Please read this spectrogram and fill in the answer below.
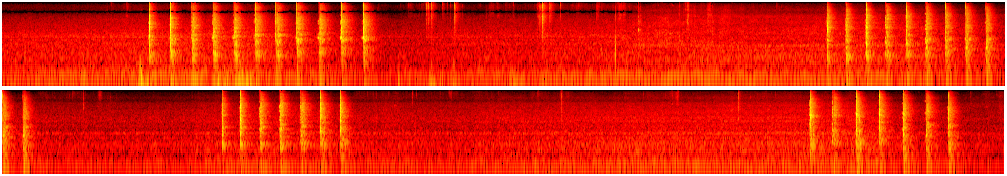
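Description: Steel chisel bar chipping into a sawn pine board in four quick runs of sharp strikes, about three a second, digging out a piece of metal that the sawmill blade hit.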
